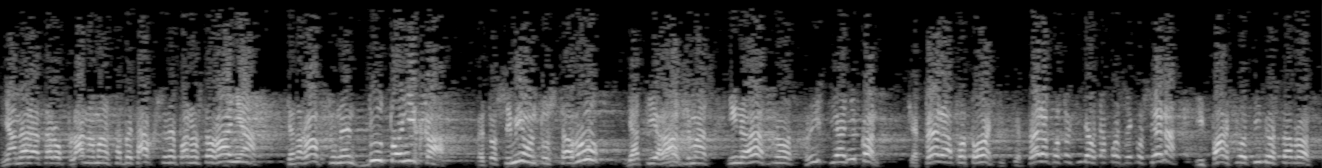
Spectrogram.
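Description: A male preacher tells a folksy story as a sermon, with repeated phrases and rising exhortations. His voice is very high and very bright. It sounds like a dull radio broadcast with long hall reverb.

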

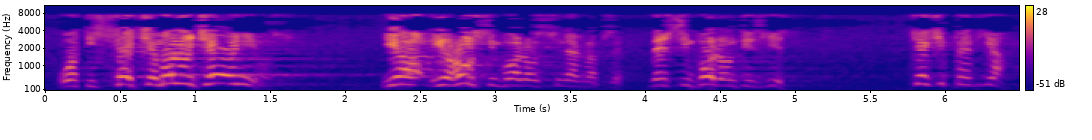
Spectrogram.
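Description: A man's voice: extremely high pitch, fairly bright tone, breathy edge. A man preaching a fervent sermon, repeating his phrases for emphasis and asking rhetorical questions. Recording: dull lo-fi recording with long hall reverb.

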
